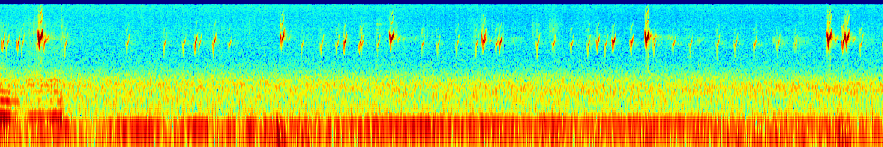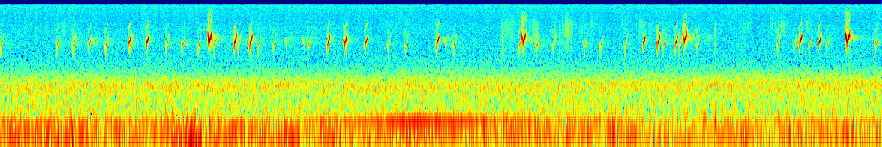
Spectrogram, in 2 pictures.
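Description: Bird calls: many short, sharp chirps repeat at irregular intervals over a faint, steady low rumble, with no voices.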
